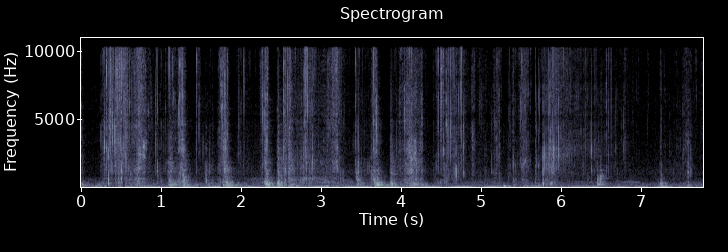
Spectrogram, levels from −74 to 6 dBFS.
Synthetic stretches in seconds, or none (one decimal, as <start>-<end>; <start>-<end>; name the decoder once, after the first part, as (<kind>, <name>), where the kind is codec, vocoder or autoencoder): 6.2-6.7 (vocoder, Vocos)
